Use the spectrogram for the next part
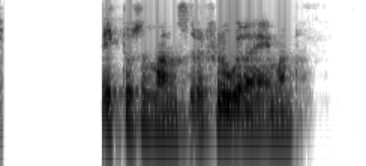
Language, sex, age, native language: Icelandic, male, 30-39, Icelandic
